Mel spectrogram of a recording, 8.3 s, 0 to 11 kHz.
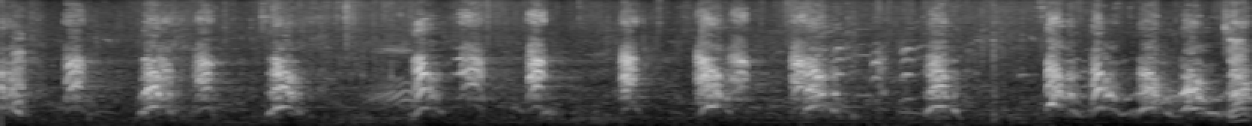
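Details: A female German Wirehaired Pointer barks steadily at Pena, a mechanical bear, at the Koria wilderness fair in 2011, sharp rough barks several times a second. It is her second encounter after a few hours' break, working from behind and dodging face to face.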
